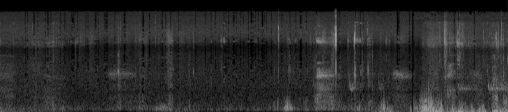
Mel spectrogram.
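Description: Faint clicks and rustles of gloved hands handling a freshly caught perch at the ice hole. About eight seconds in, a loud low rumble of wind on the microphone sets in.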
